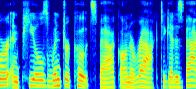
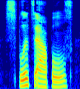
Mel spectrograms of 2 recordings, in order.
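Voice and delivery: usual speaking voice

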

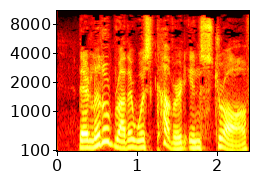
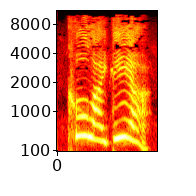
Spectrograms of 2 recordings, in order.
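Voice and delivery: put-on high, loud, drawn-out little-boy cheer; thrilled six-year-old boy; excited cry; 5 dB louder, slower than usual. A narrator's reading. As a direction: cry it out slowly and high with delight. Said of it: "cried Benny".

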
